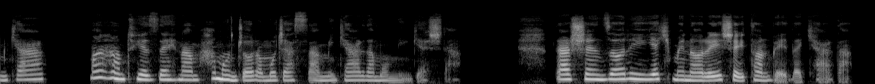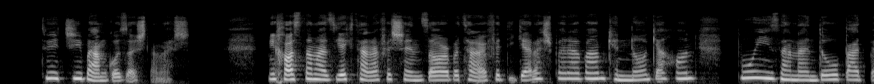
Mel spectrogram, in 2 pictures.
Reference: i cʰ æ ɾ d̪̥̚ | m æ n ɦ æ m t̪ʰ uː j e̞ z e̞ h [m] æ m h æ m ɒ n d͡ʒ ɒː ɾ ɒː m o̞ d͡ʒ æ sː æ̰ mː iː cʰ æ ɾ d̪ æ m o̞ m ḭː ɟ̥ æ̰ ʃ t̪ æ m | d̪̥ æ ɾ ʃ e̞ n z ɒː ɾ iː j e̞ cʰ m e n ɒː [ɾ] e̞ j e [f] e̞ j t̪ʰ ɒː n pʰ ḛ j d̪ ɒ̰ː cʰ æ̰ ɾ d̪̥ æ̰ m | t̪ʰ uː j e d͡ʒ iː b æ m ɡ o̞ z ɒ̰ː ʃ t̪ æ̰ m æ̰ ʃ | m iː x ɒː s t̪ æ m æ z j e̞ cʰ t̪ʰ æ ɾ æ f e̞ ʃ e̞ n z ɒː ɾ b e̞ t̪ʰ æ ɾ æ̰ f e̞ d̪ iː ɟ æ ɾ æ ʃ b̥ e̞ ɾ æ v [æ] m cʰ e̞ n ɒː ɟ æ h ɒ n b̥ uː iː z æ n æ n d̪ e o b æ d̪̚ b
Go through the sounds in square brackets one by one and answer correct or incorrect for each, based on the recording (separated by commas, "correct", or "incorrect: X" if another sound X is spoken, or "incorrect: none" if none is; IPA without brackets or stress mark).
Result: incorrect: n, correct, incorrect: ʃ, correct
